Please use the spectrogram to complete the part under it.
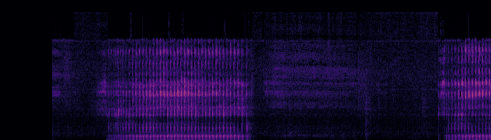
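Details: English bulldog snoring: after a moment of silence, a loud rattling snore made of rapid buzzy pulses lasts about a second and a half, followed by a quiet breath and the start of another snore.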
